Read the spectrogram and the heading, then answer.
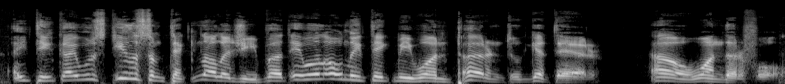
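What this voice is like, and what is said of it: Imitated KGB agent voice. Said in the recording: “my impersonation of a KGB agent ... it wasn't that bad. You improved.”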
